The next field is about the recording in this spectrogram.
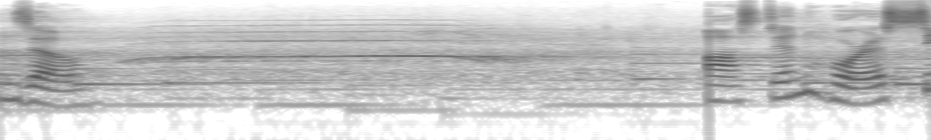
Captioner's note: audience cheers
